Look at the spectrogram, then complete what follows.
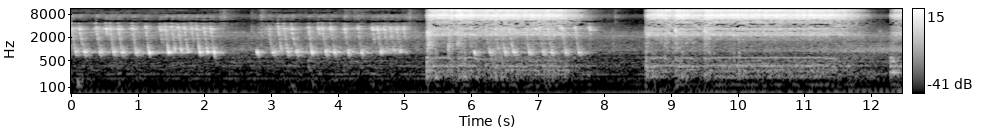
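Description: Electronic sounds played through small phone speakers. First comes a rapid stuttering buzz in short runs. About five seconds in, loud hissing static noise with steady tones underneath cuts in, drops out briefly near eight seconds, and resumes until near the end.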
